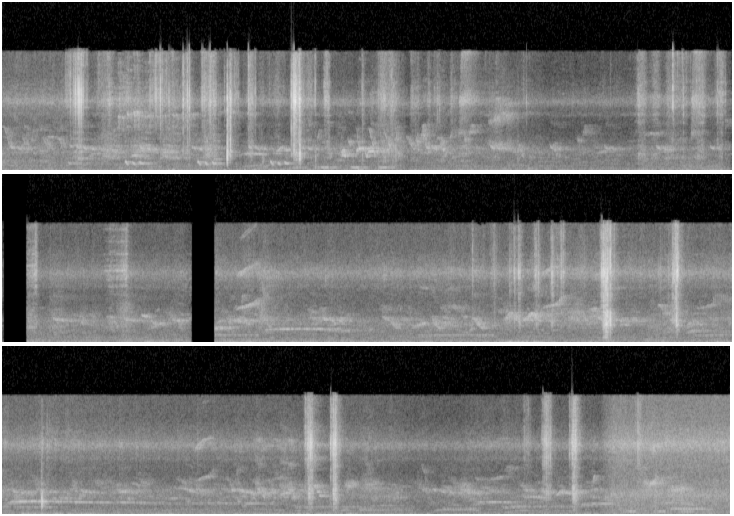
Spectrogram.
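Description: Birds chirping and calling, many short whistled calls and chirps. A few sharp clicks come from a boti blade cutting giant taro (man kochu) into cubes.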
